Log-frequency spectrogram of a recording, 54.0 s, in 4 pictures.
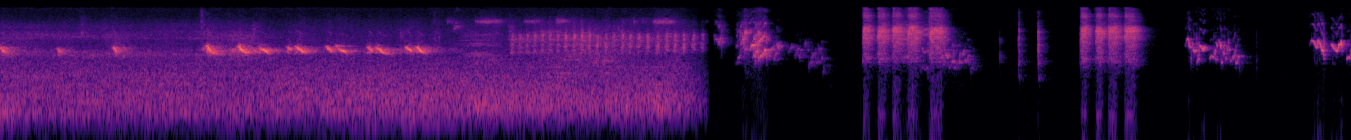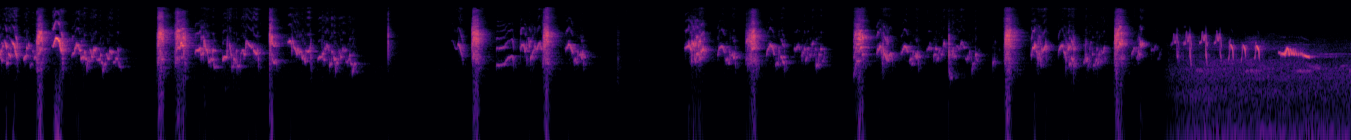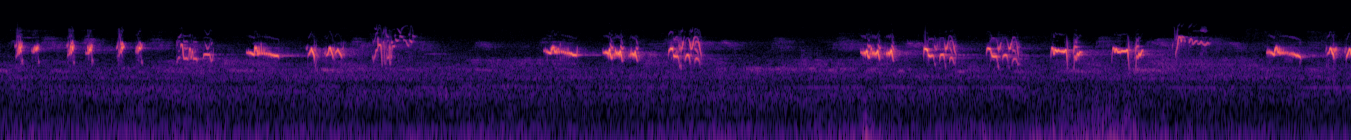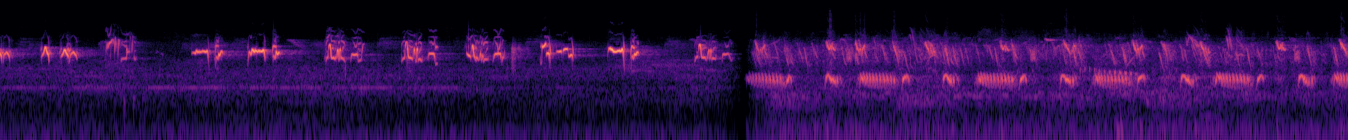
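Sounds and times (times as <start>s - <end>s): lower bird notes: 0.0s - 7.1s, 25.2s - 54.0s
small birds chirping: 0.0s - 19.5s, 20.3s - 54.0s.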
